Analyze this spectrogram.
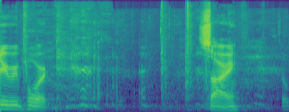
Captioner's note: group laughs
